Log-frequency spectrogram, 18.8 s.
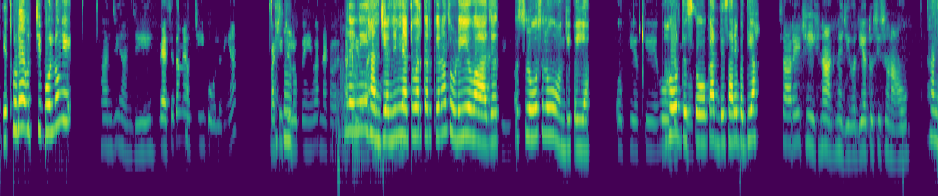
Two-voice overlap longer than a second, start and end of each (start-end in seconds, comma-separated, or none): none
